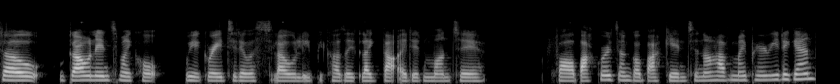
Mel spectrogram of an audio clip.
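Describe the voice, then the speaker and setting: A woman's fairly low voice with a Scottish accent and fairly even intonation. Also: moderate pace. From Scotland. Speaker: podcast host. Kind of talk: solo monologue.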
